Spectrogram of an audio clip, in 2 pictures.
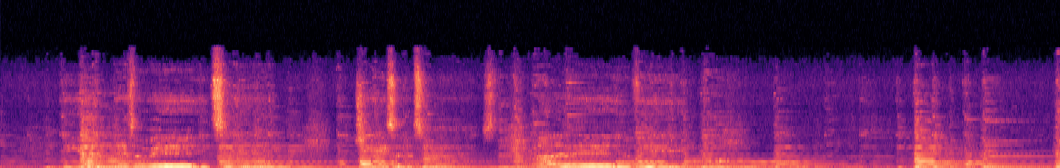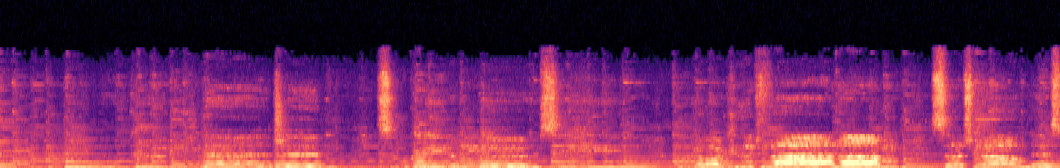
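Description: A woman singing a slow worship song while strumming an acoustic guitar.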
